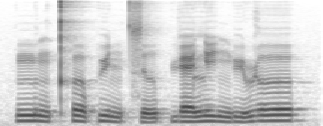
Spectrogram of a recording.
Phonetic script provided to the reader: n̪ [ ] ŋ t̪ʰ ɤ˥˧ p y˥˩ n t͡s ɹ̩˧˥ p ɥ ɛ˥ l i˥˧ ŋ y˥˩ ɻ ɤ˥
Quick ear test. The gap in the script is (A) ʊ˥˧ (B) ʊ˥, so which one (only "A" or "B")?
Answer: A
